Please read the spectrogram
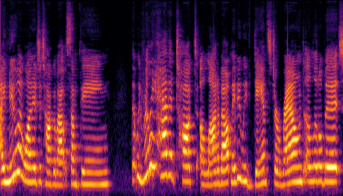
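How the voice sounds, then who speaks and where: A woman talks in a raised, projected voice at a fairly quick pace. Her pitch is high and her intonation lively. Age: 50s. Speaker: podcast host. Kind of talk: casual chat. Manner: animated.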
